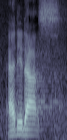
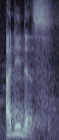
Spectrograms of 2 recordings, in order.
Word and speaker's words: Adidas: I have heard them mispronouncing this word as Adidas, right? But it's not actually the correct pronunciation of that word. So what is it then? It's Adidas. Adidas. A-D-Das. This is how it has to be sounded. And this is the syllables. There are 3 syllables actually.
